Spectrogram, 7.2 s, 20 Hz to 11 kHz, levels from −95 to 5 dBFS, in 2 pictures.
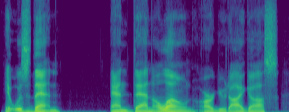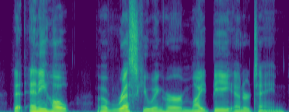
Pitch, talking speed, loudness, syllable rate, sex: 130 Hz, 150 wpm, -18 LUFS, 4.4 syllables/s, male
